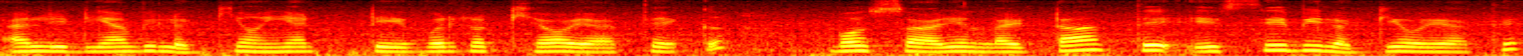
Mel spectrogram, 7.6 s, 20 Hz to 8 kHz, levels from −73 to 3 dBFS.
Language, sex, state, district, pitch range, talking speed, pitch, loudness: Punjabi, male, Punjab, Pathankot, 190-215 Hz, 150 wpm, 200 Hz, -16 LUFS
